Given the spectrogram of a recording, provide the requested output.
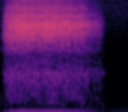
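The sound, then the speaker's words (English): One long, slow, deep belly breath, a steady airy rush that holds for about a second and a half before cutting off into quiet. No one speaks. “So breathing in, feeling that belly expand and then breathing out.”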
